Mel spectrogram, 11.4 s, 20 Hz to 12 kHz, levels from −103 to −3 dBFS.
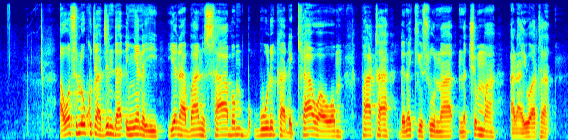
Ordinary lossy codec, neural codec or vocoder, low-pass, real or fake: none; none; 10.8 kHz; real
